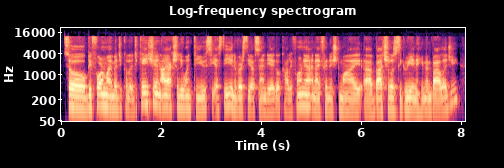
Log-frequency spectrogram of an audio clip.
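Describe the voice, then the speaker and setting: Earnest young man from Iraq, mellow voice. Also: mid-range voice, steady tone, fast talker, few pauses. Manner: earnest, many "uh" and "like" fillers. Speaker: guest, newly matched resident. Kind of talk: interview answers.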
